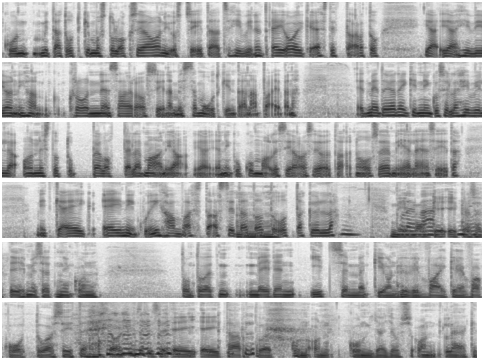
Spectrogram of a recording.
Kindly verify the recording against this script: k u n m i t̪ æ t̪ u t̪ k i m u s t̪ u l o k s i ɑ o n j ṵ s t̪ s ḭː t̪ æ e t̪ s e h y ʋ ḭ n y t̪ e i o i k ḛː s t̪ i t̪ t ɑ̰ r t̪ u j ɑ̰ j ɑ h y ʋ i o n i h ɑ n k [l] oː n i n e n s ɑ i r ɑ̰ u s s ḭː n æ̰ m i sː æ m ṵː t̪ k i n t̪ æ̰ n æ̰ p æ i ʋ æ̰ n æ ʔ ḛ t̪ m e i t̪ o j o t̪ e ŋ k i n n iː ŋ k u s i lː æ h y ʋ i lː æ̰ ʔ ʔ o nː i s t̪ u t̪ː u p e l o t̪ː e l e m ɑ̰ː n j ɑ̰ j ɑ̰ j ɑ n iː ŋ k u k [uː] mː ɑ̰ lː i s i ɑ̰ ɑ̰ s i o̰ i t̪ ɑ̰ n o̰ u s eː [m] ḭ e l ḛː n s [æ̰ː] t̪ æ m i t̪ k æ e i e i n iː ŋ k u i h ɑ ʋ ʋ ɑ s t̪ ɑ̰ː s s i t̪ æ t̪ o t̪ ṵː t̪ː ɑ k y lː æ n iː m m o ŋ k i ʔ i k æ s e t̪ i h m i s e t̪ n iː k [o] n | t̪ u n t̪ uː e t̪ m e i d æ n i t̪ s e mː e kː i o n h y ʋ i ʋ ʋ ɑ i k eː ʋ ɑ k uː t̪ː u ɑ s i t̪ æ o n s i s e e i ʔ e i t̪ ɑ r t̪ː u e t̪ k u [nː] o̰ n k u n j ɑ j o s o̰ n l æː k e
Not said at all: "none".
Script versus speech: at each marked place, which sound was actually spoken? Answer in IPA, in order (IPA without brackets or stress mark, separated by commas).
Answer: r, u, m, ḭː, u, n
